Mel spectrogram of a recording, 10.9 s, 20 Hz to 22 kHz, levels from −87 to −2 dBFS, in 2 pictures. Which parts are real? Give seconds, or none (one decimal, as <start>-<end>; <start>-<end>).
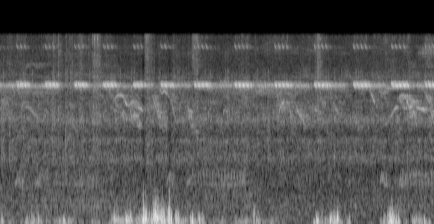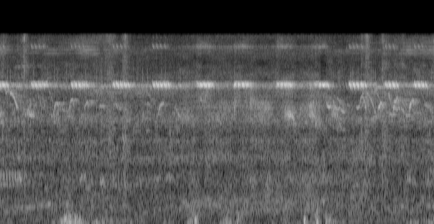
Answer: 0.0-7.7; 9.5-10.9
